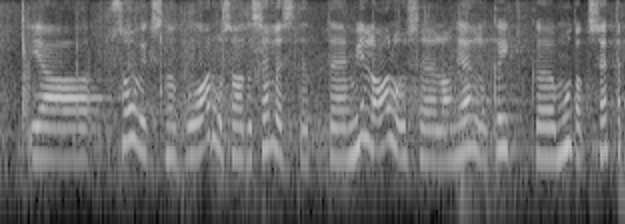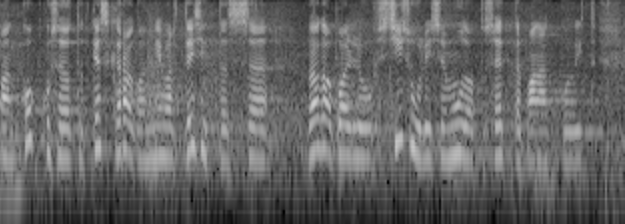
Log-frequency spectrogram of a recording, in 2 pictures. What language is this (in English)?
Estonian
